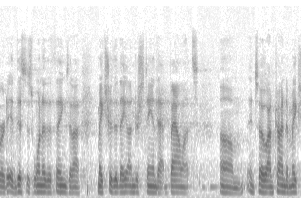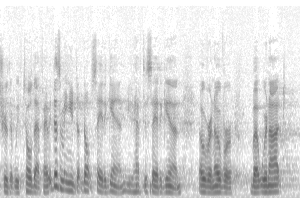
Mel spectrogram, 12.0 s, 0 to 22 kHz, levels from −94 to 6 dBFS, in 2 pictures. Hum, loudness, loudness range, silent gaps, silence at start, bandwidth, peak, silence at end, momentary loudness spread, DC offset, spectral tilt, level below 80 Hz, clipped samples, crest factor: none; -40 LUFS; 2 LU; none; 0 s; 19.5 kHz; -22 dBFS; 0 s; 10 LU; under 0.1%; -5.5 dB/octave; -78 dBFS; under 0.1%; 18 dB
